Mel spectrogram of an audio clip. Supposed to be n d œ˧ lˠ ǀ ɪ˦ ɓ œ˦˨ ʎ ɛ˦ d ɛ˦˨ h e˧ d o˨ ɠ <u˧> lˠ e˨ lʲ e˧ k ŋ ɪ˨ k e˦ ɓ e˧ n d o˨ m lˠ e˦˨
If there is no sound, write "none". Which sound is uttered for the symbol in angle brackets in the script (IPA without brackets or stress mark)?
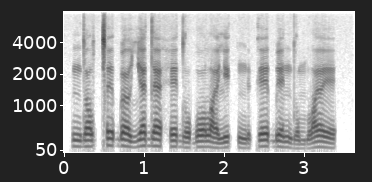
o˧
